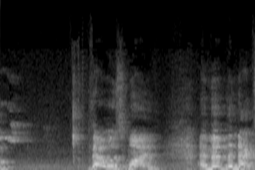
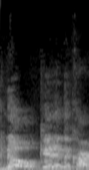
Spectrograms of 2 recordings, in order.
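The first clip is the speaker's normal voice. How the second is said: ordinary talk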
